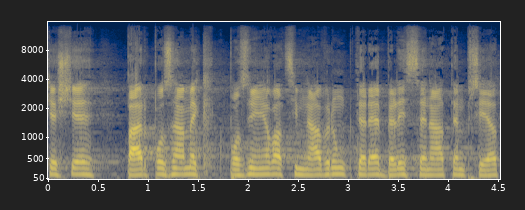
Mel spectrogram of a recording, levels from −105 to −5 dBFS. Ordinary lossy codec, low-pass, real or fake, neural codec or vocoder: AAC, 48 kbps; 14.4 kHz; real; none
